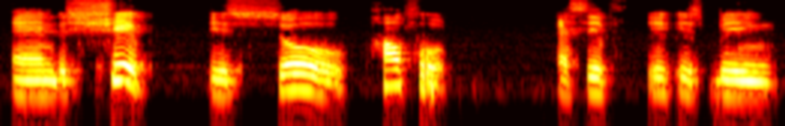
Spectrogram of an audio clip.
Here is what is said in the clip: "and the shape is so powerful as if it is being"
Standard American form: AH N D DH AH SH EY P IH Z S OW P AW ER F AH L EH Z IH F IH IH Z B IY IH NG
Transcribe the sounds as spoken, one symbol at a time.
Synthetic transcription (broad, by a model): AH N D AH SH EY P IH S OW P AW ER F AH L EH S IH F IH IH S B IY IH NG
